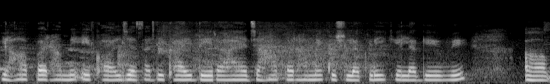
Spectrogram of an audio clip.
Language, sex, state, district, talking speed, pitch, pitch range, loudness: Hindi, female, Chhattisgarh, Bastar, 215 wpm, 210 Hz, 210-220 Hz, -16 LUFS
